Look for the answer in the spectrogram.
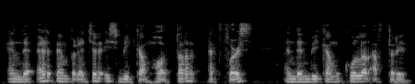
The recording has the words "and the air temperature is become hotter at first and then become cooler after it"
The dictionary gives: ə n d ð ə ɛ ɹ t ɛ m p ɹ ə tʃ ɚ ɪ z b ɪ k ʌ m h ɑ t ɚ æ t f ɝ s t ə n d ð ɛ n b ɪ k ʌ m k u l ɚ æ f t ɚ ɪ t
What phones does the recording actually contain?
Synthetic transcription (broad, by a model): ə n d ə ɛ ɹ t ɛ m p ɹ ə tʃ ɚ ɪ s b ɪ k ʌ m h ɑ t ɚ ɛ t f ɝ s t ə n d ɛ n b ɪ k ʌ m k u l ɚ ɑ f t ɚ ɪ t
